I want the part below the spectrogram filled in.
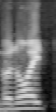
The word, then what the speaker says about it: Benoit: B-E-N-O-I-T, how you say it, Benoit,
